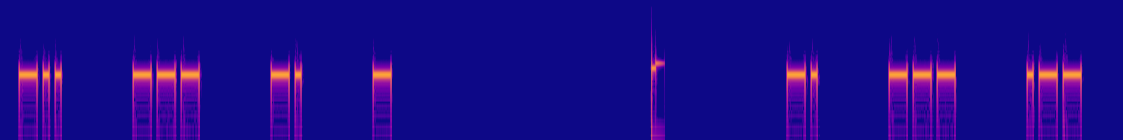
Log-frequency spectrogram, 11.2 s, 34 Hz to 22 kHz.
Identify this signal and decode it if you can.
Morse code, heard as a keyed tone, about 20 wpm, spaced as for 9 wpm, 700 Hz. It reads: DONT NOW
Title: 4x Character Spacing - Top 300 Words - 20wpm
